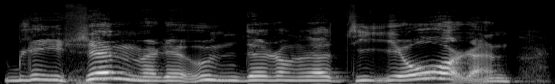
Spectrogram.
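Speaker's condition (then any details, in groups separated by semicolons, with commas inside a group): Cerebral palsy; from birth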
